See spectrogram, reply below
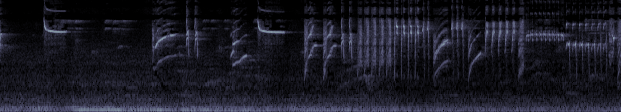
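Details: Venezuelan goldfinch singing at length: sharp high whistled notes and upward-sweeping slurs give way to fast rattling trills and buzzy repeated phrases, loud and close over a faint low hum.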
